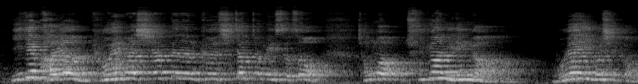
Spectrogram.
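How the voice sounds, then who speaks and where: A man's voice: sits high, a little mellow. A male pastor preaching a sermon who keeps putting questions to the congregation. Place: church sanctuary. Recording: echoey church hall from far off.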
